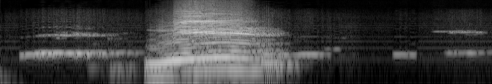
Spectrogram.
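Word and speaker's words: mechanic: যেমন মেকানিক, এখানে চানিক পড়া যাবে না, এখানে এইচটা সাইলেন্ট হবে, কেন?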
